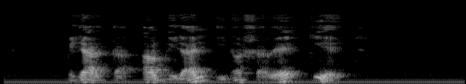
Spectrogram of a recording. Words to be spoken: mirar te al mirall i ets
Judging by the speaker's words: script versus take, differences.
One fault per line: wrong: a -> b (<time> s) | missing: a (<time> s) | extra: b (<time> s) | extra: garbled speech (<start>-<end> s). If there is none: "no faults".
extra: no saber qui (2.3 s)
